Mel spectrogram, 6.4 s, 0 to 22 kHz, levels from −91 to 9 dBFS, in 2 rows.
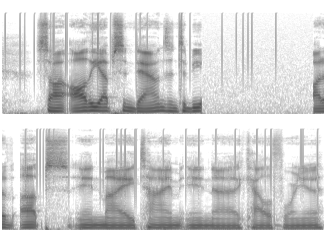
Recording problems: crackle, like an old record; noticeable; 15 dB below the speech
audio cutting out; at 2 s for 1 s

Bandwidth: 14.5 kHz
